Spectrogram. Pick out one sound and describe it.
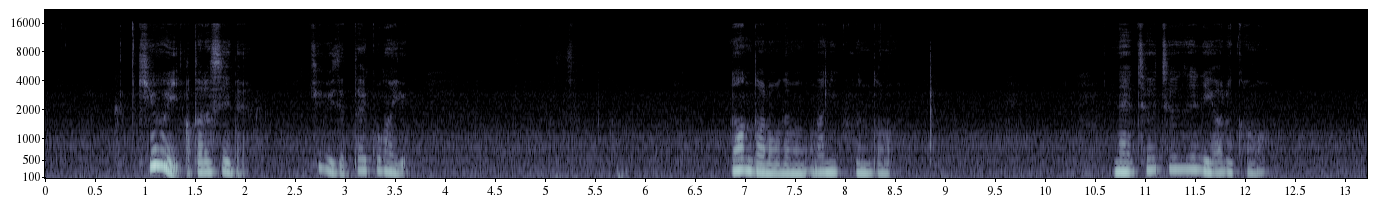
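A young woman speaks softly and calmly, close to a microphone.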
